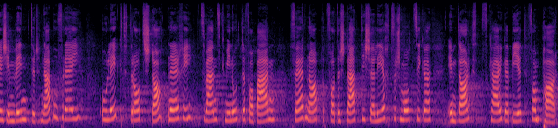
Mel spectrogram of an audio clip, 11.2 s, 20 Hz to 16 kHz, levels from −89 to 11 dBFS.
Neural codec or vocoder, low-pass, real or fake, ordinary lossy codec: vocoder, 44.1 kHz, 128 mel bands every 256 samples, BigVGAN v2; 14.4 kHz; fake; none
